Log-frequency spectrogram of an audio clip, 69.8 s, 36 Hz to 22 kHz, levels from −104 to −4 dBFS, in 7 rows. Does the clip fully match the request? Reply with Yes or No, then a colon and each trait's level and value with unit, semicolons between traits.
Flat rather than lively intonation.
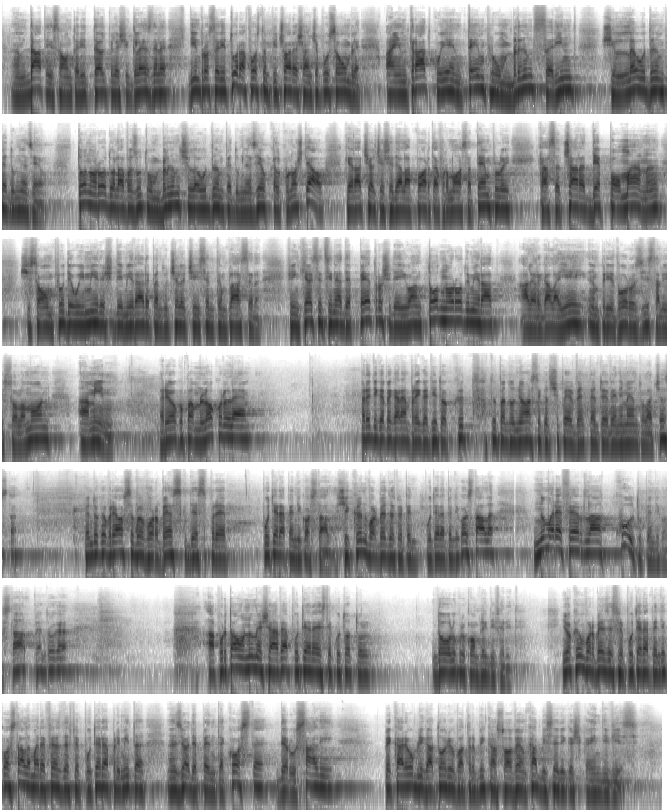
No: average, 3.6 semitones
